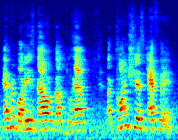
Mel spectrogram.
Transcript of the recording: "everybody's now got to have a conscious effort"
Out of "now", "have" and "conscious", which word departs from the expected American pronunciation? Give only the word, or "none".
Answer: none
